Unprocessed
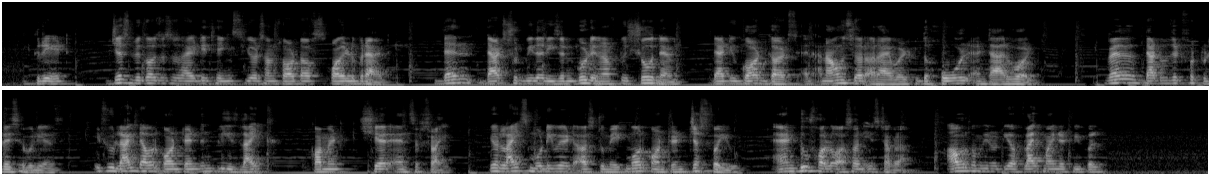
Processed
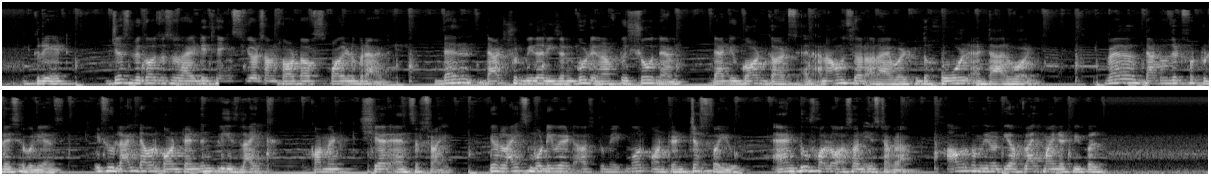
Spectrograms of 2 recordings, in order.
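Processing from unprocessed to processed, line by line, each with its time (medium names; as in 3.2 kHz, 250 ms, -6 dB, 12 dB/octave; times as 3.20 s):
2.15–2.75 s: high-pass 560 Hz -> 240 Hz 24 dB/octave
4.78–5.64 s: low-pass 4.9 kHz
17.43–19.02 s: dip -13.5 dB, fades 0.45 s
whole clip: FFT filter 190 Hz 0 dB, 620 Hz -16 dB, 930 Hz +6 dB, 1.4 kHz -1 dB, 2.1 kHz -8 dB, 3.1 kHz -22 dB, 5 kHz -18 dB, 9.1 kHz -7 dB, 14 kHz +14 dB; compression 5:1, threshold -32 dBFS; loudness maximiser +26 dB; trim -6.5 dB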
